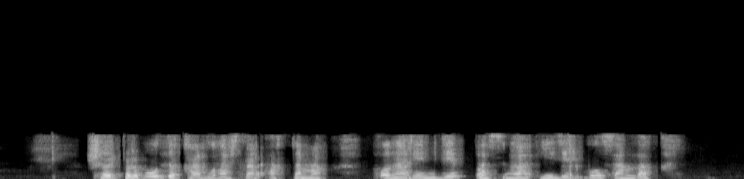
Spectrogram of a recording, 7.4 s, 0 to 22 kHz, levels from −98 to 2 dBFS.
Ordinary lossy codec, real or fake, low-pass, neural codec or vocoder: AAC, 24 kbps; fake; 5.4 kHz; codec, 32 kHz, 1.9 kbps, SNAC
